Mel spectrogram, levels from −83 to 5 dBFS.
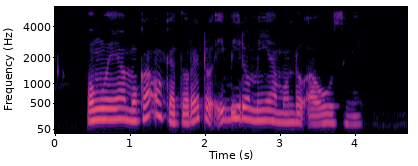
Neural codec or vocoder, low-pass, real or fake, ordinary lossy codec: codec, 16 kHz, 16 kbps, FreqCodec, smaller model; 5.4 kHz; fake; none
